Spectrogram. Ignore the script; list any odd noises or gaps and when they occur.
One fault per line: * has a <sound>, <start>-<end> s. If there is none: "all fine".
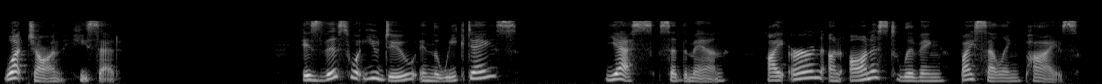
all fine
